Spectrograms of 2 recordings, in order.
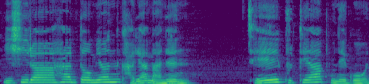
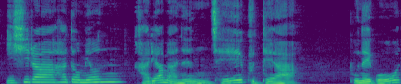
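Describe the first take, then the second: First: There is a pause after 가랴마는. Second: There is a pause after 제구태야. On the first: "가랴마는에서 의미 구분을 하고" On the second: "이렇게 제구태야 다음 의미상 끊어읽기를 해볼 때"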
